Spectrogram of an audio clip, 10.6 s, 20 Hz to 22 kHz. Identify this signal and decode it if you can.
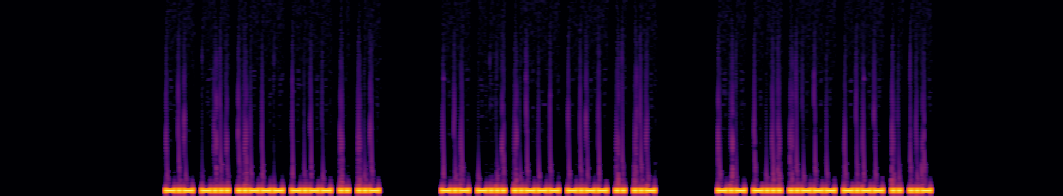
Morse code, heard as a keyed tone, about 40 wpm, 700 Hz. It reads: KB2YIU KB2YIU KB2YIU
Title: USA Call Signs - 6 Characters - Repeated 3x - 40wpm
